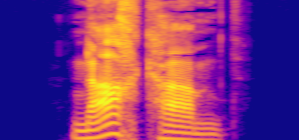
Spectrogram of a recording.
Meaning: second-person plural dependent preterite of nachkommen
- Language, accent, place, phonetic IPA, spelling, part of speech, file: German, Germany, Berlin, [ˈnaːxˌkaːmt], nachkamt, verb, De-nachkamt.ogg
